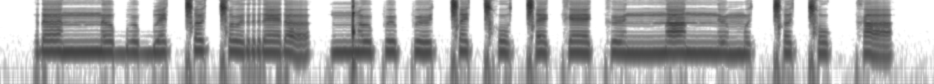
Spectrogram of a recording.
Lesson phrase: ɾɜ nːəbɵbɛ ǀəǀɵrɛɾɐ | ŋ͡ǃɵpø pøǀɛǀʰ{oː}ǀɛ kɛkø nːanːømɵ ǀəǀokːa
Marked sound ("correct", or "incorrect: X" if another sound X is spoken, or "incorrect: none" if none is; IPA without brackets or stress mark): incorrect: o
